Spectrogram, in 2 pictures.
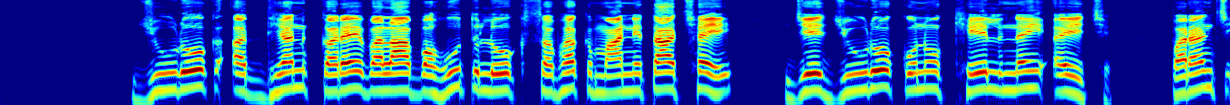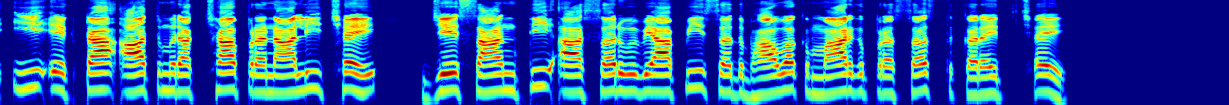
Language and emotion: Maithili, neutral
